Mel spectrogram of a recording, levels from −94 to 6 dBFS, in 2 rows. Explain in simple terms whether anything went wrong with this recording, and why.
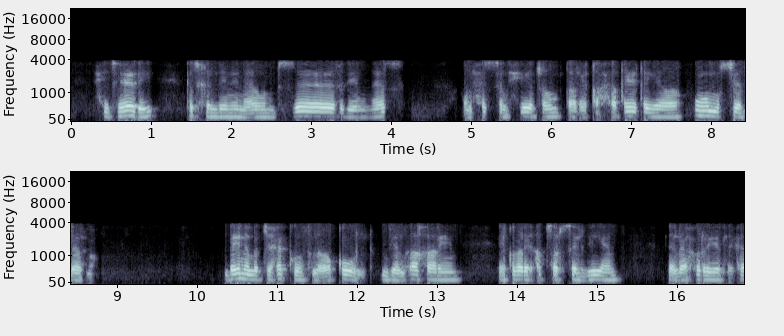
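Something did go wrong, and it lasts the whole clip. The speech has passed through the G.723.1 codec, an old internet-phone format that squeezes audio very hard. It throws away everything above about 3.8 kHz, so the speech sounds muffled, like a cheap phone line. It also updates its picture of the voice slowly, in chunks. That makes the speech sound hoarse and rough, and consonants like s and t come out blurred.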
